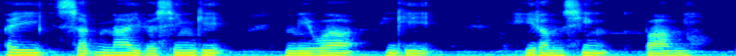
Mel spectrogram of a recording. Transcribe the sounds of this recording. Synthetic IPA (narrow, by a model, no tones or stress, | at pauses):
ʔɐjsɐk̚naːjbɐsiŋɡi | miwaɡiʔ | hiɾɐmsiŋ | paːmːi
